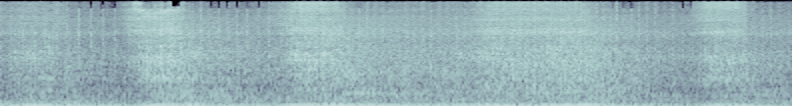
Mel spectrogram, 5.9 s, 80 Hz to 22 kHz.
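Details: 1955 Chevy with a 283 small-block V8 that sat 37 years, running after new cap, rotor and points, with the carburetor not yet rebuilt and the fuel pump possibly bad. Deep, full rumble swells smoothly with each throttle blip; fires evenly, no miss or knock.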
